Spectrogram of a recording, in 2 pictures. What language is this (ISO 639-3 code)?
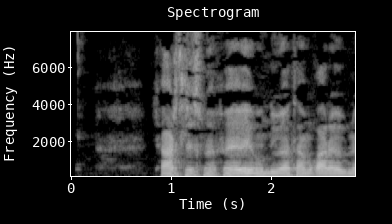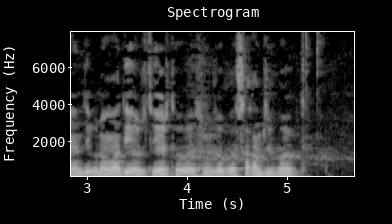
kat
